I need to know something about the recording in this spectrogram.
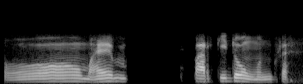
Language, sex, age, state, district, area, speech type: Bodo, male, 30-45, Assam, Udalguri, rural, conversation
